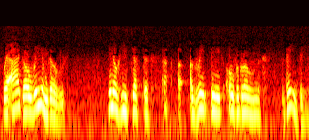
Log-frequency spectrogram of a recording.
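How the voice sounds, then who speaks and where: A woman playing a deferential, anxious middle-aged housekeeper and protective mother in a radio drama, husky. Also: on the low side, a little slow. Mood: anxious, pleading. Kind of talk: 1970s radio drama acting. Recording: tinny, narrow-band old radio recording.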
